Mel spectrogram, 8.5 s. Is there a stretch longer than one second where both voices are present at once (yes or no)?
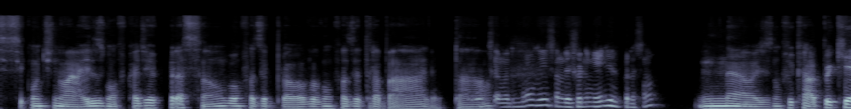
no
